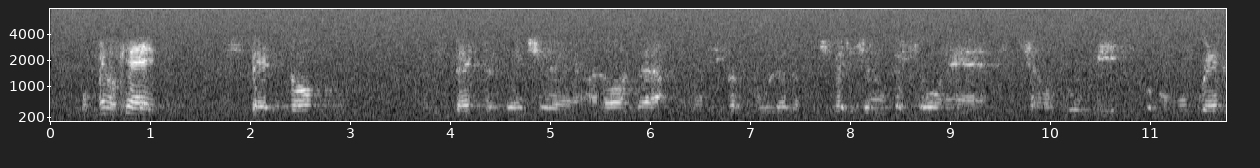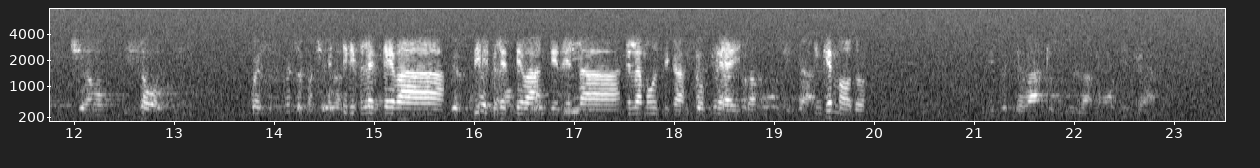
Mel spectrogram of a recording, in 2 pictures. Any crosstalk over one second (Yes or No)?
Yes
